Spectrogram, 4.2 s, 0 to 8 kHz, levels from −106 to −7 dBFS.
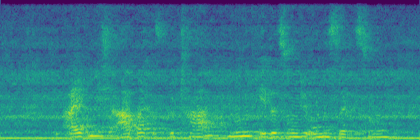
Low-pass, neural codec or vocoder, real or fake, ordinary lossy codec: none; codec, 16 kHz, 4 kbps, FreqCodec, larger model; fake; none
